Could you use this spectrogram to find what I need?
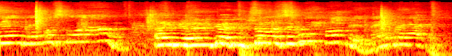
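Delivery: high-pitched, animated acted exchange; retold excited greeting. Two men meeting in jail, animated high voice. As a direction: pitch it up, re-enacting eager jail chat.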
